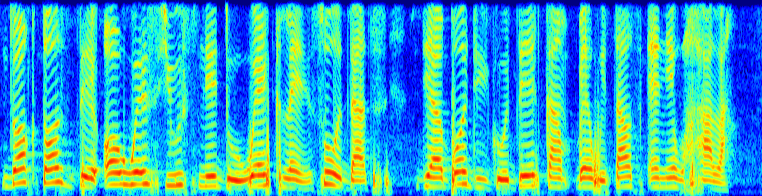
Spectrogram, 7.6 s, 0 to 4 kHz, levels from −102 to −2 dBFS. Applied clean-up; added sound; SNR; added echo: none; none; none; none.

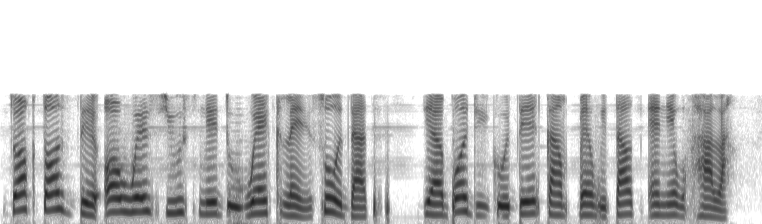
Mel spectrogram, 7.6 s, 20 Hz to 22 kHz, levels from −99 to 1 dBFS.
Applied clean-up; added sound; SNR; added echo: neural separator model SepFormer WHAM!.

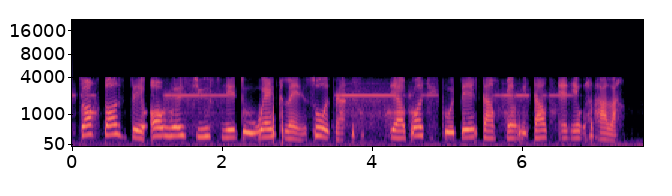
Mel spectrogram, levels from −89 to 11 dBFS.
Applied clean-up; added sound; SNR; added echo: neural diffusion model UNIVERSE++.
